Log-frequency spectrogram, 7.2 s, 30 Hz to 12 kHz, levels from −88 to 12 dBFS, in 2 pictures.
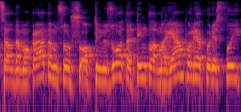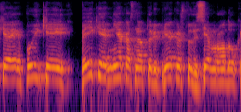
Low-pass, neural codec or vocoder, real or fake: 10.8 kHz; none; real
